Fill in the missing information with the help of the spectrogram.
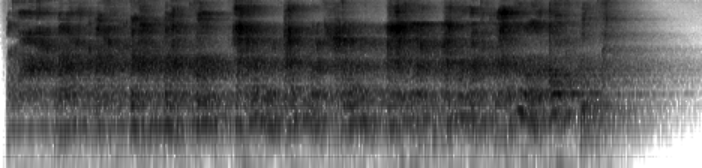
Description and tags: Baby Zombie
I reversed my voice and pitched it so that it sounds like newborn's zombie like.
child, baby, infant, newborn, kid, cry, unhappy, scream, ambient, crying, ghost, dark, horror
